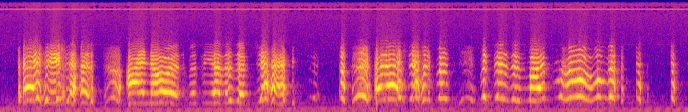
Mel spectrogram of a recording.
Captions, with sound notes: - And he said I know it but the others object. And I said but this is my proof. (sobbing)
